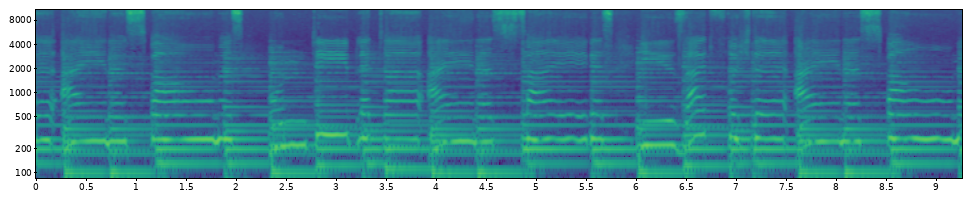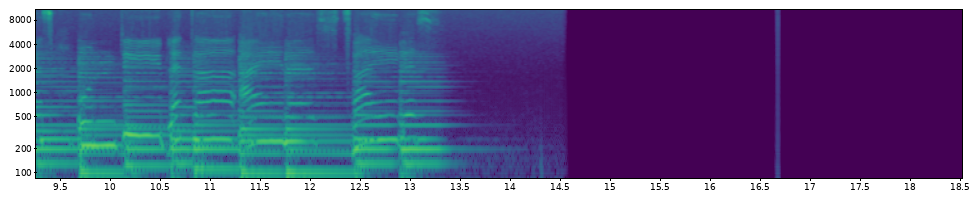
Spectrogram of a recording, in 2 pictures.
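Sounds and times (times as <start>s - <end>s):
alto singing: 0.0s - 13.5s
choral music: 0.0s - 13.6s.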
